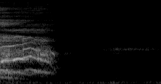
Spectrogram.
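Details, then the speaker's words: Imitated wheeze: a short, high, musical whistling sound made by voice, as heard over the chest with a stethoscope diaphragm, followed by a faint thin tone; described as whistling, unlike normal breath sounds of air moving. "if you hear that that's not the just wind and air moving by that's a whistling sound"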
